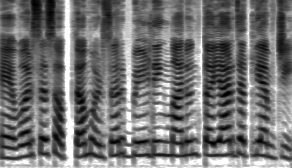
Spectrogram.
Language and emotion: Goan Konkani, happy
